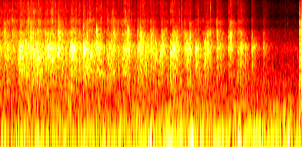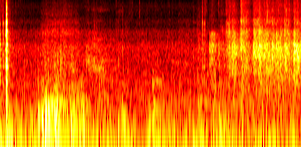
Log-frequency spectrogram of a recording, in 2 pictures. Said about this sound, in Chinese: 下面呢，让我们以热烈的掌声欢迎张春生先生为我们做讲座。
